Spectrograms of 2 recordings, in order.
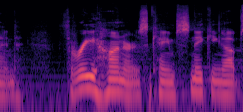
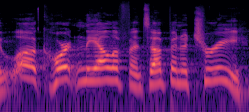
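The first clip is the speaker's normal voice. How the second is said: high-pitched jeering glee; excited, high taunting call; gleeful shout; 10 semitones higher, 4 dB louder than usual. A narrator's reading. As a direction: call it out high, mocking the elephant. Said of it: "they shouted with glee".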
